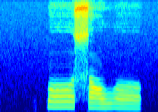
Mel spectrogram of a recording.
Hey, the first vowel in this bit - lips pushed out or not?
yes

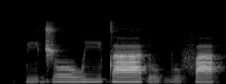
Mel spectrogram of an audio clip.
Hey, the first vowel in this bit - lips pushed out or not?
no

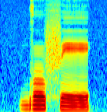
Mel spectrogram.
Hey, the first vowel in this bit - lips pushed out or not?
yes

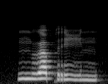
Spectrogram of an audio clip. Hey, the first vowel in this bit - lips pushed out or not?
no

